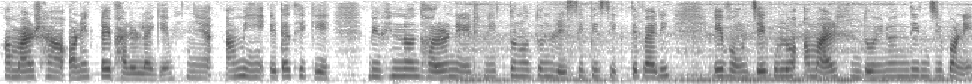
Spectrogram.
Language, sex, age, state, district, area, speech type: Bengali, female, 30-45, West Bengal, Bankura, urban, spontaneous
